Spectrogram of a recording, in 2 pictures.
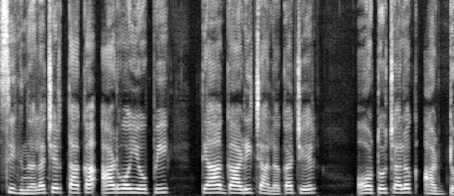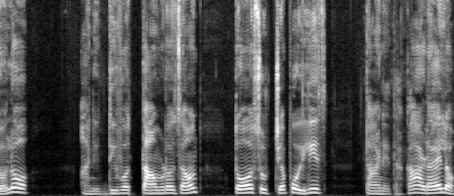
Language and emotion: Goan Konkani, fearful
